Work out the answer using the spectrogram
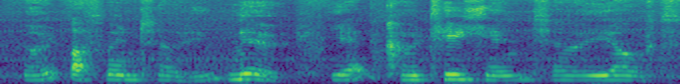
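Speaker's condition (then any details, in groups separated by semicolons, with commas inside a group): Cerebral palsy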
